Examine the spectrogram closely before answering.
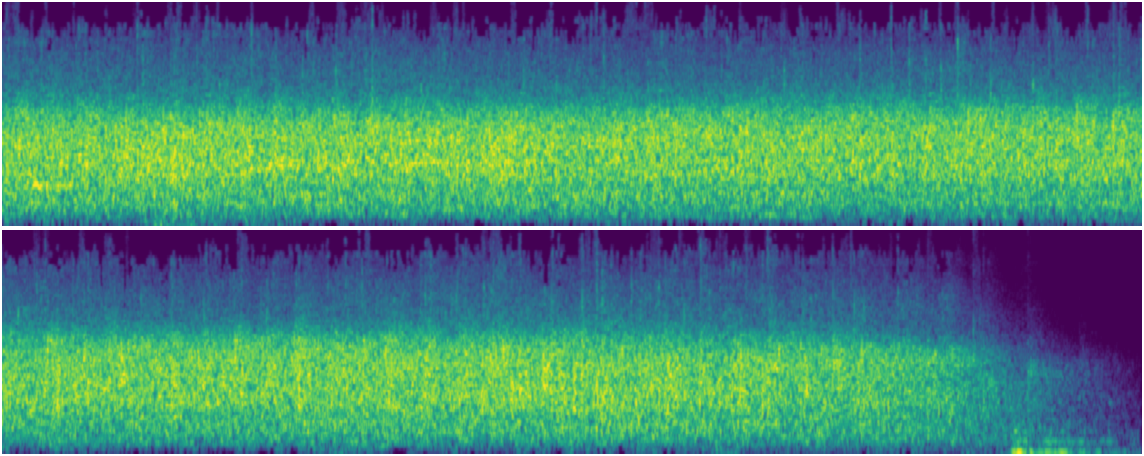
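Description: An audience applauds loudly in a large echoing hall, then the clapping fades away.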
